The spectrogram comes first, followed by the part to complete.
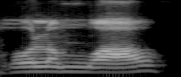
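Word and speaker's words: holam vav: And it is a little long sound than lesser holum. Like in board.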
